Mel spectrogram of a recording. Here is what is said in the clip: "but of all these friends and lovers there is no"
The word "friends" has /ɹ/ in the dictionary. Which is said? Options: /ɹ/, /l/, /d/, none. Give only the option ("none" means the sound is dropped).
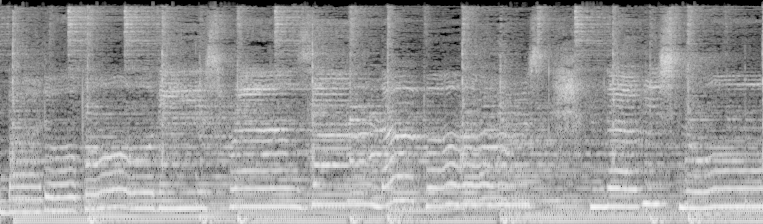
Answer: /ɹ/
